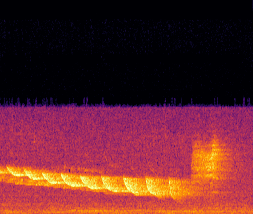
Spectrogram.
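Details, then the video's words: In the shaded Box Canyon of Maple Canyon, central Utah, on a hot day, a Canyon Wren sings its sweet trill: about ten clear whistled notes sliding steadily downward, ending in a brief buzzy note, with soft background hiss. "Listen for the sound of the canyon wren while you're in here. The sweet trill."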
